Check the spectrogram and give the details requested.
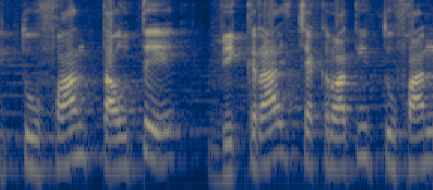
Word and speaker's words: Tauktae: आईएमडी के चक्रवाती चेतावनी विभाग के अनुसार इसका उच्चारण ताउते है।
